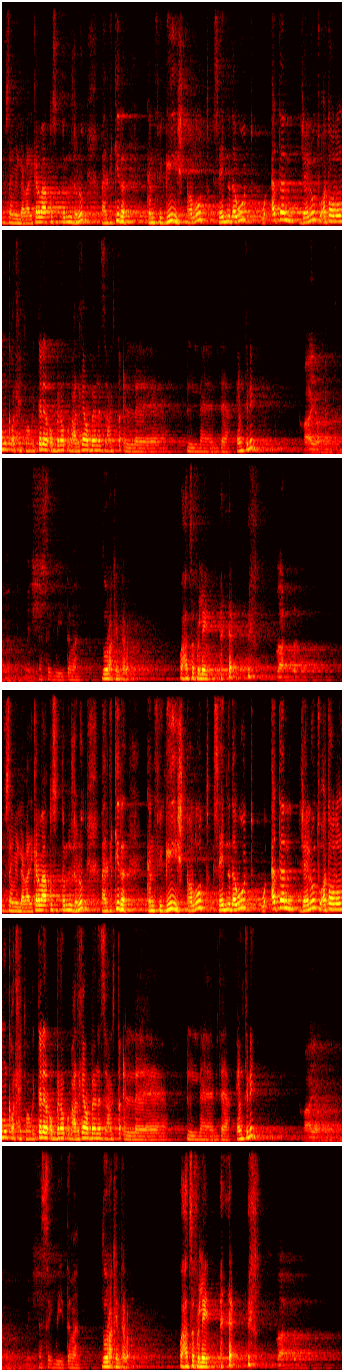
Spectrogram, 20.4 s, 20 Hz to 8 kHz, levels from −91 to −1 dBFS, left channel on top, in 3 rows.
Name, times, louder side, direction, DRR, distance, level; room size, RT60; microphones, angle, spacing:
voice 1, 0.0-10.1 10.5-11.9 14.5-15.2 15.6-16.2 17.2-18.7, right 4 dB, 55° right, 15 dB, 0.5 m, -31 dB
voice 2, 12.8-14.5 17.5-17.8 19.1-19.5, left 1 dB, 70° left, 2 dB, 2.2 m, -47 dB
17.5 x 17.0 x 9.3 m, 2.9 s
head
